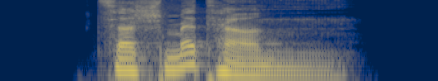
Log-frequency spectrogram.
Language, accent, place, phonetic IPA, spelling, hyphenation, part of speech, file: German, Germany, Berlin, [t͡sɛɐ̯ˈʃmɛtɐn], zerschmettern, zer‧schmet‧tern, verb, De-zerschmettern.ogg
- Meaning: to smash; to smash up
